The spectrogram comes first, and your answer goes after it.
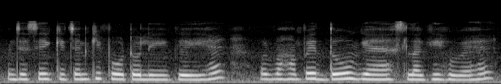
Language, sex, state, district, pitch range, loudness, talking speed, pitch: Hindi, female, Uttar Pradesh, Lalitpur, 225-245 Hz, -14 LUFS, 180 wpm, 235 Hz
